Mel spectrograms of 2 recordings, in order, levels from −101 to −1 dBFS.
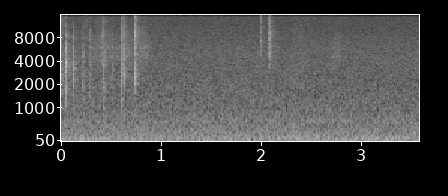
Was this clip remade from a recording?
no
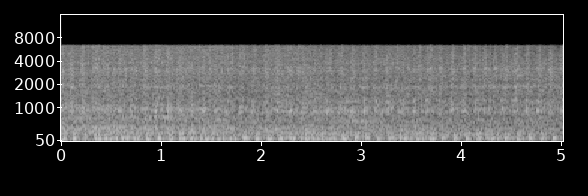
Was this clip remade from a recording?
yes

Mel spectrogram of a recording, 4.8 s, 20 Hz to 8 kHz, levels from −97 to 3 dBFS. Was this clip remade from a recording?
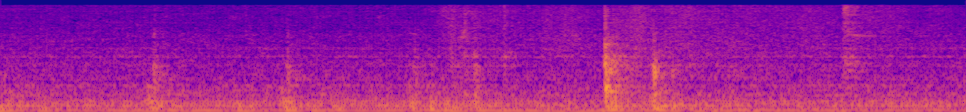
yes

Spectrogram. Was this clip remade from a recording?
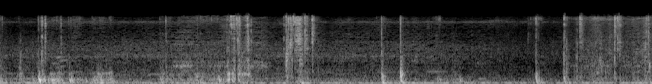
no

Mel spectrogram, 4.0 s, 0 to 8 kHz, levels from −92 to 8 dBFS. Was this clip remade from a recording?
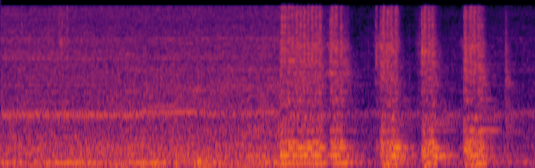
yes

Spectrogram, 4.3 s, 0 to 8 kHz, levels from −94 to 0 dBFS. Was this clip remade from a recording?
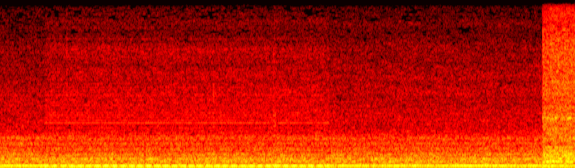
no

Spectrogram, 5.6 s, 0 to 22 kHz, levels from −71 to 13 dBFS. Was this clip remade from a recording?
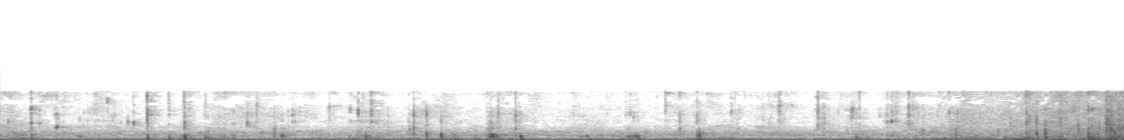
no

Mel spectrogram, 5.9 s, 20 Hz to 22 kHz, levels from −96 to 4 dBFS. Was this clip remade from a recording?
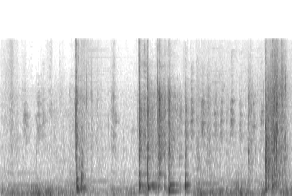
no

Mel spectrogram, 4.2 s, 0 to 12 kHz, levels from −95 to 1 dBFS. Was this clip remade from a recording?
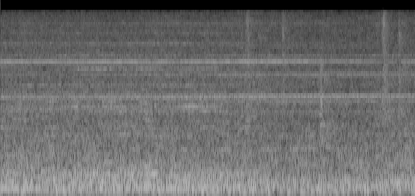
yes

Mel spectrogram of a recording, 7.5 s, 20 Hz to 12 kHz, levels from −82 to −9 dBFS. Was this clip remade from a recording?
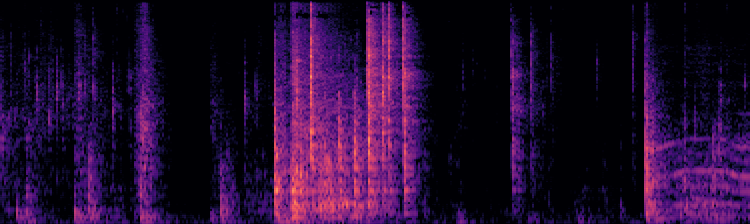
no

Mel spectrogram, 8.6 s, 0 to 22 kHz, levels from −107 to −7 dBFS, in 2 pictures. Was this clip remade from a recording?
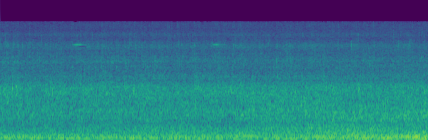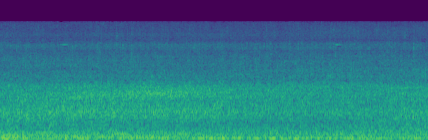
no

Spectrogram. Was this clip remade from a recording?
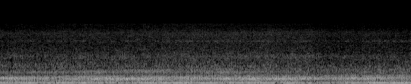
yes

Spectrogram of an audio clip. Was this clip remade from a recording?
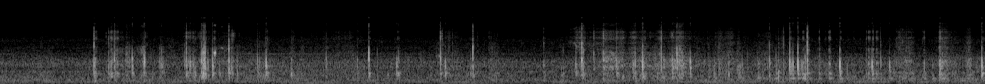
no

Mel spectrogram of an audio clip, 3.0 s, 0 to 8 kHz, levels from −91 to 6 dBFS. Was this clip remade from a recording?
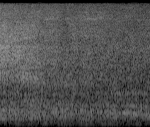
no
